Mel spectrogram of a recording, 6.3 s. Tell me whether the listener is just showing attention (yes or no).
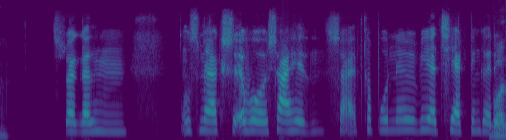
no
